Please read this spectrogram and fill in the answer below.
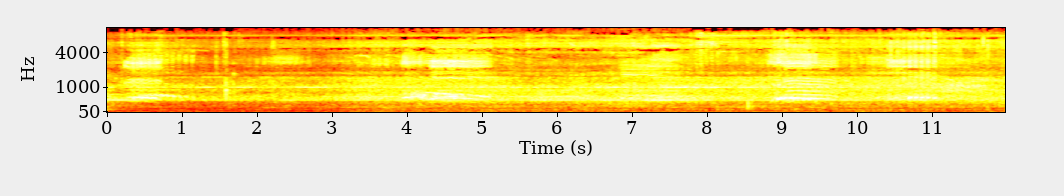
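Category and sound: animal, lambs bleating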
